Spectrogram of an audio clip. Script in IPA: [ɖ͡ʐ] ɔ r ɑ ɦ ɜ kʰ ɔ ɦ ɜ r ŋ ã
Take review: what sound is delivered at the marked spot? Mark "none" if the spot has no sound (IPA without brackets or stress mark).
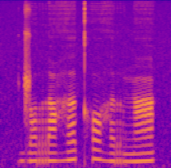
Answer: ɖ͡ʐ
